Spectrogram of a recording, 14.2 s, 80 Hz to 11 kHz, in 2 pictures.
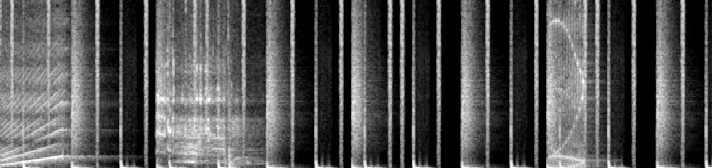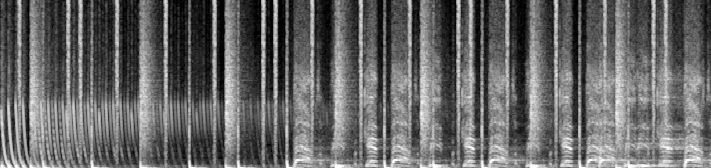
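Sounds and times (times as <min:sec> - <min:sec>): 
electronic beat loops triggered from a keyboard music app: 0:00.0 - 0:14.0
sweeping electronic hits: 0:07.1 - 0:10.1.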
